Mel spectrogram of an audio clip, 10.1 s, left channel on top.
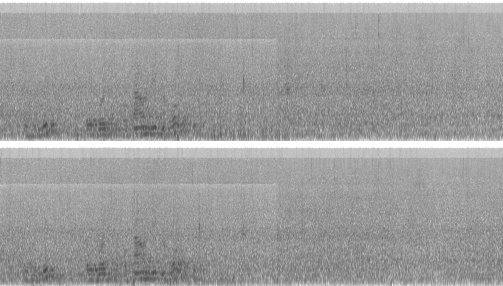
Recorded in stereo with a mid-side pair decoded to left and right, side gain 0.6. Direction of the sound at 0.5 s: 25° left.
